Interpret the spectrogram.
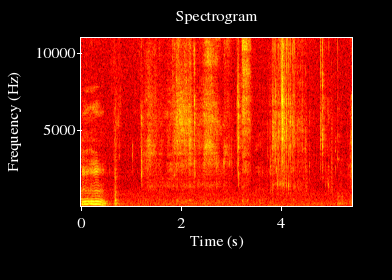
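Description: Close-up eating sounds of people biting into and chewing sauce-coated fried chicken: soft wet chewing with scattered small clicks and crackles. A voice trails off in the first half second.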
